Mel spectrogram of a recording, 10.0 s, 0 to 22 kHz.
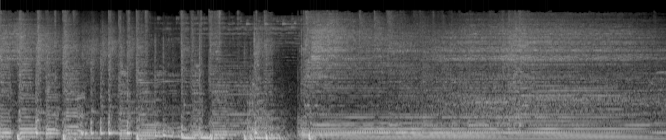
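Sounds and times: live band holding a chord: 0:03.3 - 0:10.0.

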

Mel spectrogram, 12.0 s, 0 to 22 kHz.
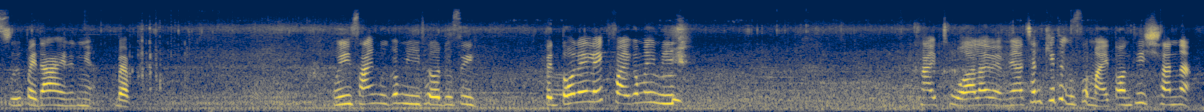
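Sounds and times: tyre and road noise: 0:00.0 - 0:12.0
vehicle engine running: 0:00.0 - 0:12.0.

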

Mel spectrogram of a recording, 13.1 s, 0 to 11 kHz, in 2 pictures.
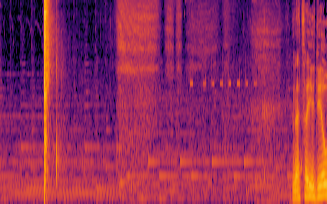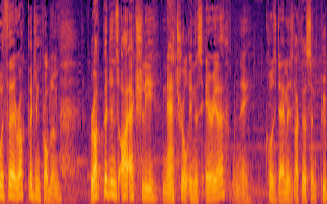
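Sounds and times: background music: 0:00.0 - 0:13.0
air rifle shot crack: 0:00.9 - 0:01.3.

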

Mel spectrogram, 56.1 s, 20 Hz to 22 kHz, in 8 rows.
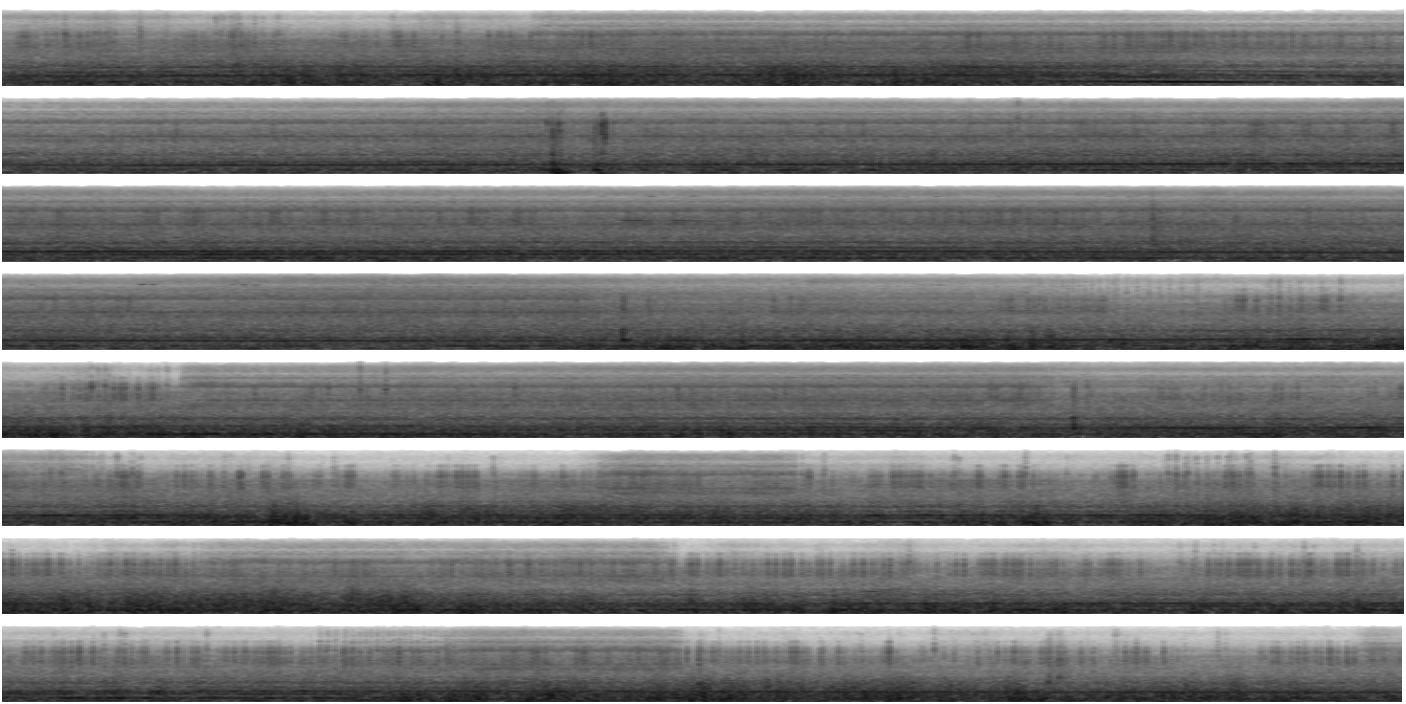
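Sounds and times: bike tyres humming on asphalt: 0:00.0 - 0:56.0
wind rushing on camera: 0:00.0 - 0:56.0.

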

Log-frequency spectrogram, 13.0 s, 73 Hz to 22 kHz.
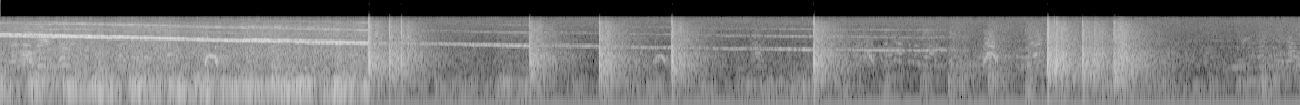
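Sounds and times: firecracker bangs: 0:00.0 - 0:09.6, 0:10.2 - 0:11.8
firework whistle falling in pitch: 0:00.0 - 0:09.7.

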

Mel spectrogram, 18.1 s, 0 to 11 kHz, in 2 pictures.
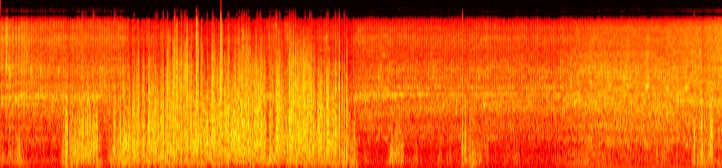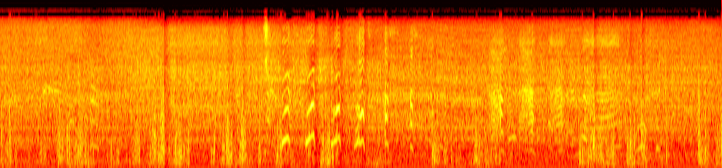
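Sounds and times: tractor diesel engine running: 0:00.0 - 0:18.0.

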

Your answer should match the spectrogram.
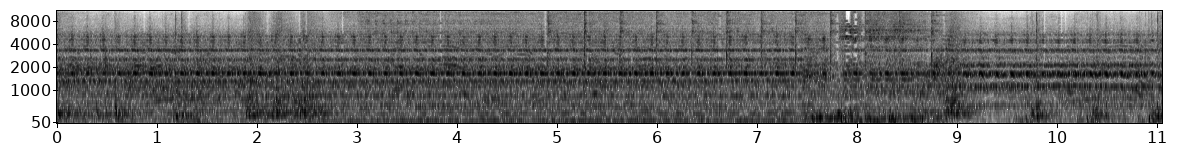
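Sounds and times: organ chord: 0:01.6 - 0:09.6
low bass note: 0:02.6 - 0:09.1.

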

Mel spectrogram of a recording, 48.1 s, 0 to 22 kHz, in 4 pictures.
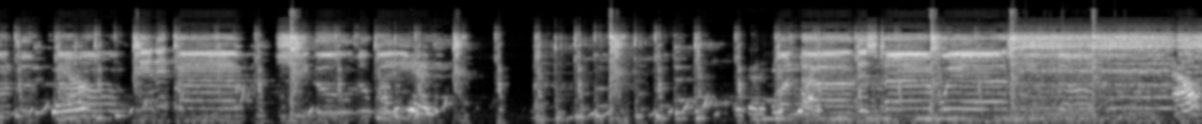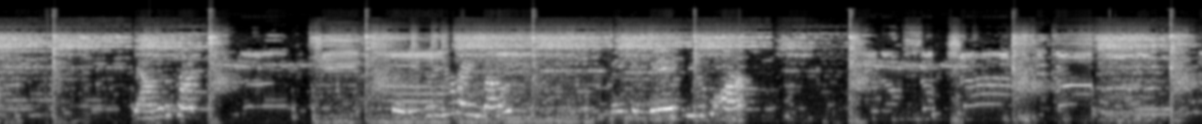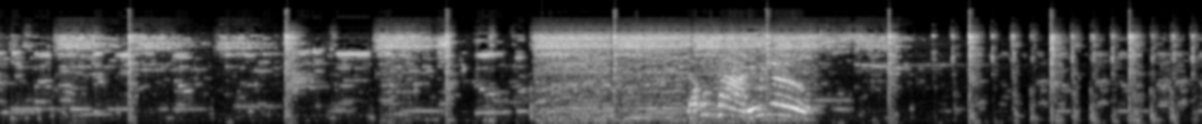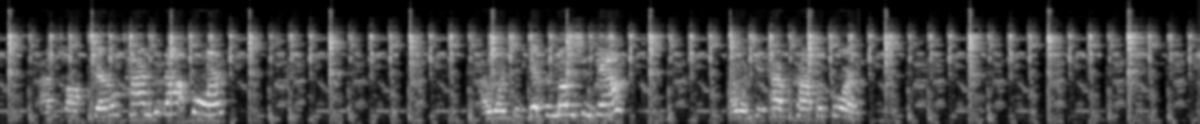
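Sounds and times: workout music with singer: 0:00.0 - 0:48.0.

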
